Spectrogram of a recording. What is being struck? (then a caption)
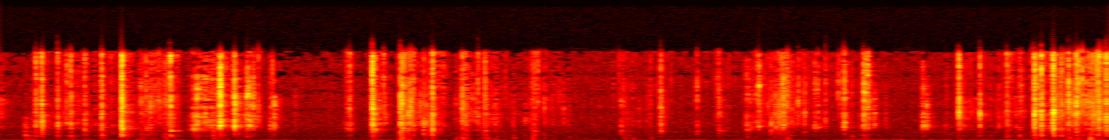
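Bar of soap scraped with a knife. A green-handled utility knife scrapes crumbly shavings off a solid, dry rectangular peach-orange bar soap embossed "Essense & Co." The scraping comes as a rapid series of crisp, bright, dry clicks and crackles with almost no low end, each dying away instantly.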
